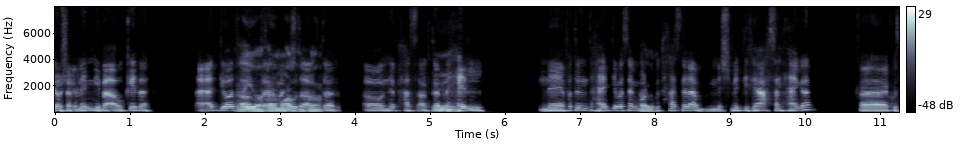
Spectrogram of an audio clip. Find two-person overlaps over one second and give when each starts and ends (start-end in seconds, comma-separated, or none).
2.4-3.6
